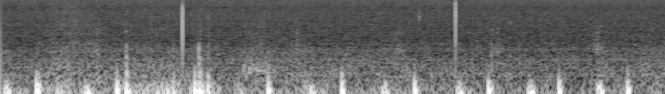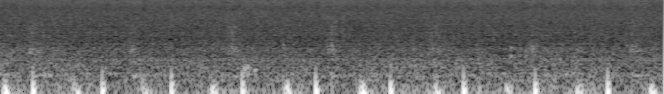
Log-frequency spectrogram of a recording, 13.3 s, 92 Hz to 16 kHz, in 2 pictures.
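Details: ASMR heartbeat recording, tagged binaural microphone: soft low thuds at about 85 a minute under a steady hiss; heartbeat at an ordinary rate.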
